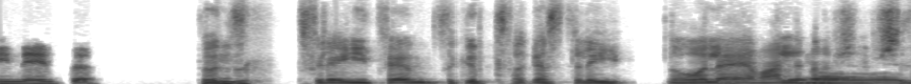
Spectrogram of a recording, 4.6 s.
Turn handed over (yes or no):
yes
